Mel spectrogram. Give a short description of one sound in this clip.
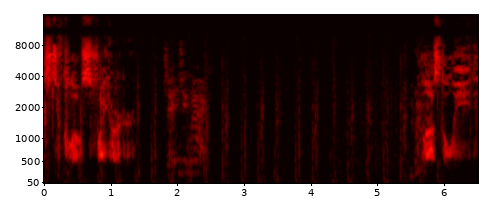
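Quick footsteps run over hard ground.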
